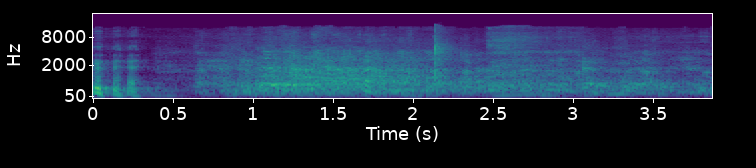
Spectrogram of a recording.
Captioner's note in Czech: smích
